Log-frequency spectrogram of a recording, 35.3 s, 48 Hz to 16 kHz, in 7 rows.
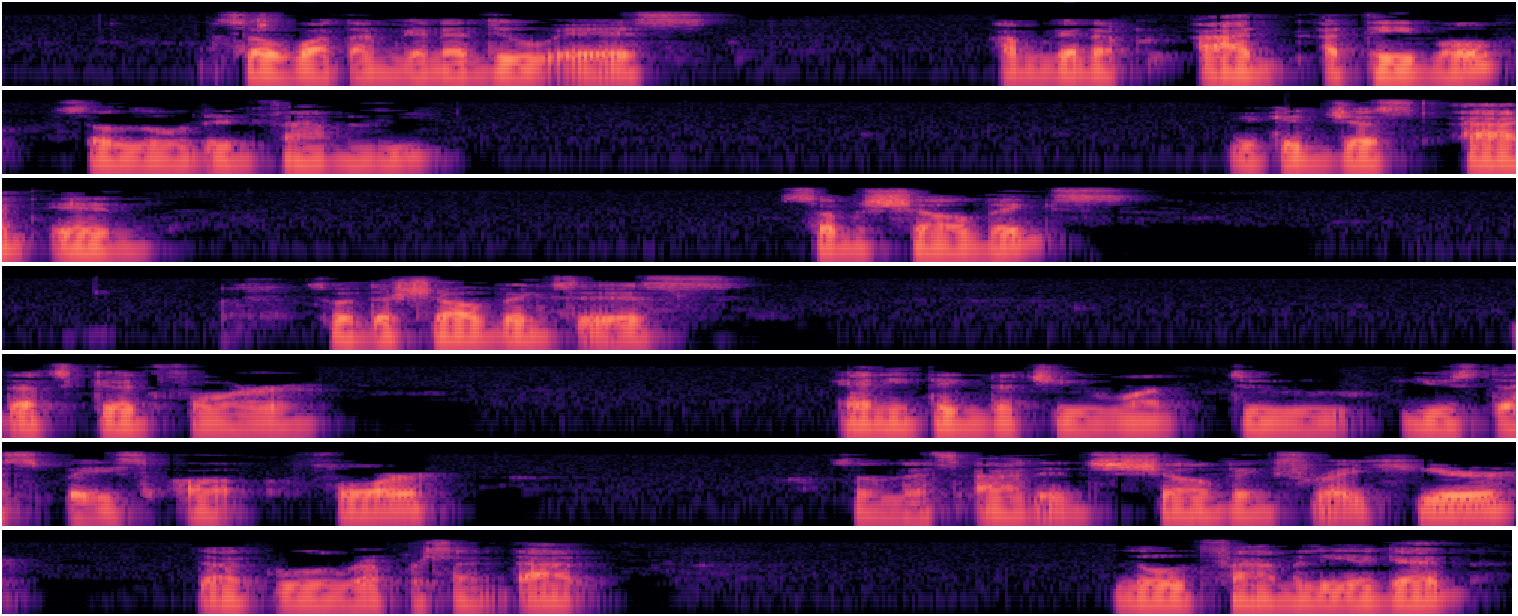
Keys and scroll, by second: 16.6-17.7 typing, 29.3 Escape, 29.5 Escape.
